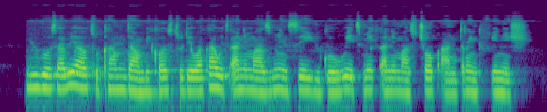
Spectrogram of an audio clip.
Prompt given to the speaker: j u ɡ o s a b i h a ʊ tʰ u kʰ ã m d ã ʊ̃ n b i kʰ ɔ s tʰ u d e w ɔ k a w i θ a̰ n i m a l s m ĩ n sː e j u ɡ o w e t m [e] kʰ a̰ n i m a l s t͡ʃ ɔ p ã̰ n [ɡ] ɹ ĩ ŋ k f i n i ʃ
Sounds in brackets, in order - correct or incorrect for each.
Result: correct, incorrect

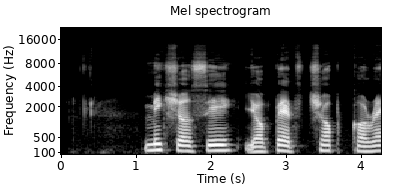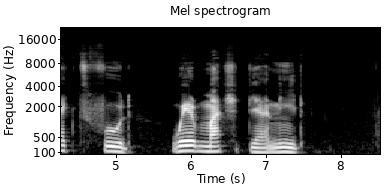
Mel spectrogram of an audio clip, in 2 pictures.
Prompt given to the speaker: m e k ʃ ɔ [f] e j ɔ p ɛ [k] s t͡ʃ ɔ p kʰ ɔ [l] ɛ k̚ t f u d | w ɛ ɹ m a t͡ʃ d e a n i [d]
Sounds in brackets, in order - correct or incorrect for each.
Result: incorrect, incorrect, incorrect, correct

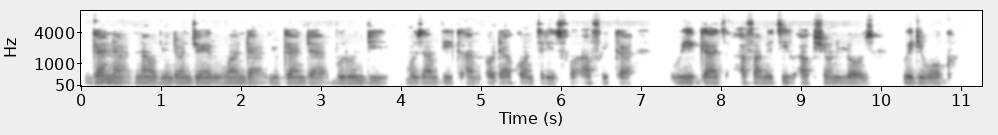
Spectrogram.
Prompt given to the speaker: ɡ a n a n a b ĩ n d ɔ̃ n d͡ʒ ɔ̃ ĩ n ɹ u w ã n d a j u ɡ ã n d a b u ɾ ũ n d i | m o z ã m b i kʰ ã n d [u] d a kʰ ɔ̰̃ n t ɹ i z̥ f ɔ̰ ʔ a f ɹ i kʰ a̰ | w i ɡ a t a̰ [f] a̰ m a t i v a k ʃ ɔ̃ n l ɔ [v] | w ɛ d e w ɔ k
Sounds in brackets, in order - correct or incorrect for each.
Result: incorrect, correct, incorrect

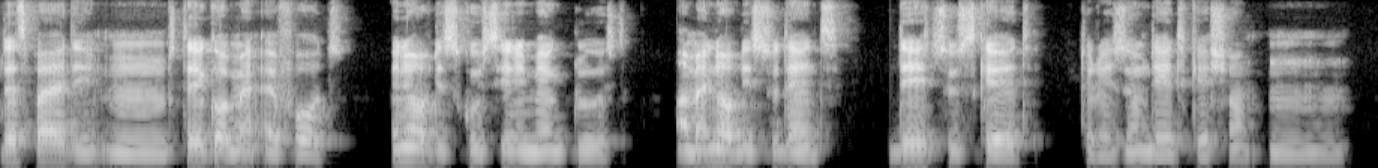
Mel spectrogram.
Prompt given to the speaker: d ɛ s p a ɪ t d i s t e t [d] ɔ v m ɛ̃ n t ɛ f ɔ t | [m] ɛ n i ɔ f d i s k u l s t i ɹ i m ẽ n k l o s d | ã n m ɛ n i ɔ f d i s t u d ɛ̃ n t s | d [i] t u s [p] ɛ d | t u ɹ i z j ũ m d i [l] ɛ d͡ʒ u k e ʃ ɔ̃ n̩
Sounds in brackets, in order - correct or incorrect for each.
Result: incorrect, correct, incorrect, incorrect, incorrect

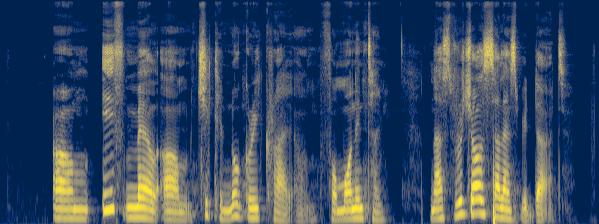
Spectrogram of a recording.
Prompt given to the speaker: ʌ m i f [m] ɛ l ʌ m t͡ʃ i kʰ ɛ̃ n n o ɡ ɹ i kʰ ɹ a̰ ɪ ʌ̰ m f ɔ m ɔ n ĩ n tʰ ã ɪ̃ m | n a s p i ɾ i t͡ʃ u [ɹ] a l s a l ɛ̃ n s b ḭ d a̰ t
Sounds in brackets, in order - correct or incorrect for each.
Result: correct, incorrect

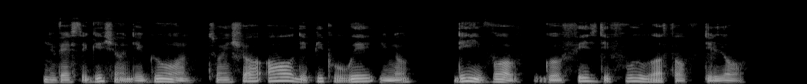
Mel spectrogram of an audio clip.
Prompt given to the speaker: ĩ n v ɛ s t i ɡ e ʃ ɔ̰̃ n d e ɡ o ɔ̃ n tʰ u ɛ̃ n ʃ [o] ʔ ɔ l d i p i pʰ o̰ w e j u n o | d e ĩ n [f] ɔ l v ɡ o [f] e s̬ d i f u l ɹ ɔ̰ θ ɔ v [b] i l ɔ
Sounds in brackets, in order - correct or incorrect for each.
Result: incorrect, incorrect, correct, incorrect

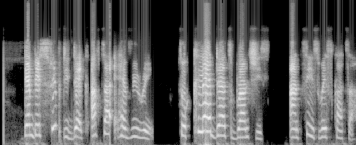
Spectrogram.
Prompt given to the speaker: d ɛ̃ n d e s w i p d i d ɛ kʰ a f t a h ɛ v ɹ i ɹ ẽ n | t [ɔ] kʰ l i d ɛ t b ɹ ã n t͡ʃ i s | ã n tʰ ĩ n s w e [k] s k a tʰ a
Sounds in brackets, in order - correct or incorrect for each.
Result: incorrect, incorrect

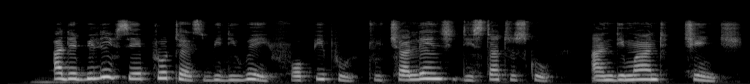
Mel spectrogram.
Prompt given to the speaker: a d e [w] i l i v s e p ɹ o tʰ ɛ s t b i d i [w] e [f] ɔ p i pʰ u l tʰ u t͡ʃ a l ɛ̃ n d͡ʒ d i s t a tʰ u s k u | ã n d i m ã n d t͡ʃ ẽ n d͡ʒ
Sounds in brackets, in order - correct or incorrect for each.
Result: incorrect, correct, correct

